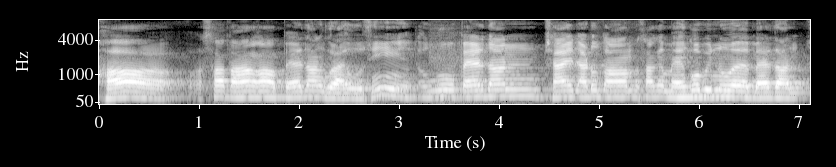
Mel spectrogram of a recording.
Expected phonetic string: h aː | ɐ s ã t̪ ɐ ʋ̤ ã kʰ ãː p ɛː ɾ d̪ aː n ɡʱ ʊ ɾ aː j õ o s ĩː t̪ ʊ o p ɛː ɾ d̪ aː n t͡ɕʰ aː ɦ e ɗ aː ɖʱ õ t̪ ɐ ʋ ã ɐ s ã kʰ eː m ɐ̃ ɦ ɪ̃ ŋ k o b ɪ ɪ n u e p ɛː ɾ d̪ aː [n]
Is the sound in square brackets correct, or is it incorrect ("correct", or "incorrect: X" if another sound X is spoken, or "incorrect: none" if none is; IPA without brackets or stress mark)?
correct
